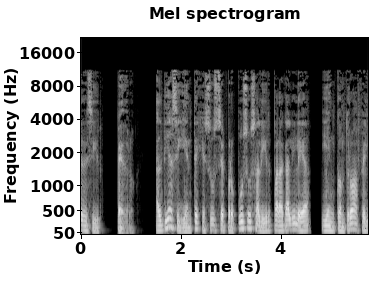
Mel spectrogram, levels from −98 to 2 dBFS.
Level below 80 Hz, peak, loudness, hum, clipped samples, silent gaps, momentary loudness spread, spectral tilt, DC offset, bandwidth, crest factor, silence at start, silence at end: -36 dBFS; 0 dBFS; -17 LUFS; none; under 0.1%; none; 7 LU; -5.5 dB/octave; under 0.1%; 11.5 kHz; 16 dB; 0 s; 0 s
